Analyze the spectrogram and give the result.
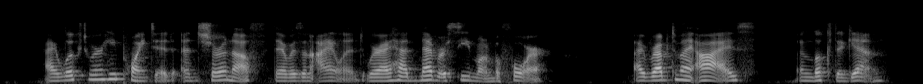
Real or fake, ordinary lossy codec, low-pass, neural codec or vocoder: fake; Opus, 24 kbps; 7.2 kHz; codec, 16 kHz, 2 kbps, X-Codec, HuBERT features, trained on LibriSpeech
